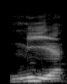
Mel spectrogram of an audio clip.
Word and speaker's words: Neah: En tout cas, soki nano moni nano yoki ete kende oluka ye Madia ka ndenge oyoki na prononce yango M-A-D-I-A Madia Nia eza N-E-A-H.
